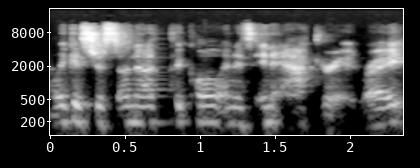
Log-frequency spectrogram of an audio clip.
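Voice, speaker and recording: A woman speaks at a very fast pace, her voice somewhat breathy. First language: not English. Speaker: high school teacher. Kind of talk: podcast conversation. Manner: halting, many fillers and repetitions.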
